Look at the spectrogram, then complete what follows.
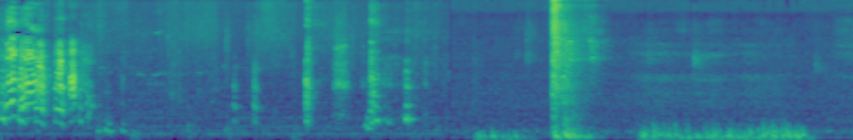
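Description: Brief laughter at the start, then a few light clicks, and a loud thump about five and a half seconds in, surrounded by about three seconds of low rumbling noise that stops near the end.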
